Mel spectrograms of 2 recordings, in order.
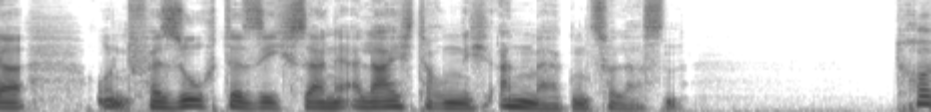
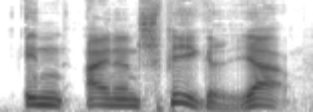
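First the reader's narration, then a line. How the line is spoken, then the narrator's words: Firm confirmation. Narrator (German): bestätigte Masklin mit fester Stimme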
